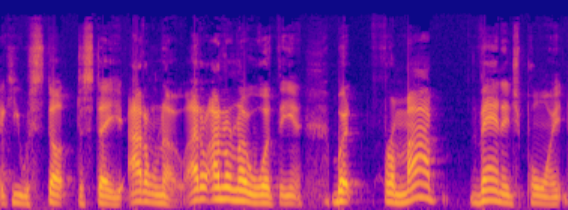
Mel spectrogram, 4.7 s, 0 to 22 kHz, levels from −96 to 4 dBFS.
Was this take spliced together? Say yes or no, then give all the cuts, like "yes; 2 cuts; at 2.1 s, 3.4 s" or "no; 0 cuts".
no; 0 cuts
